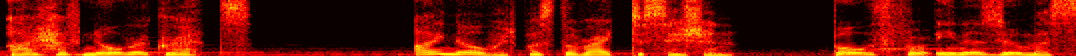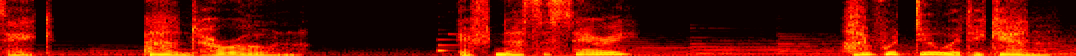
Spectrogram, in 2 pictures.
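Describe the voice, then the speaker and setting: Formal anime game shogun lady actress, stern, measured, mid pitch, bit of music behind. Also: natural voice. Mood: composed. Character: composed, dignified female shogun, stern and formal.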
